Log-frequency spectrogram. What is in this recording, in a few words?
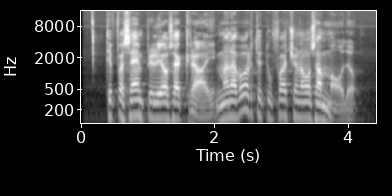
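"a crai", Italian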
